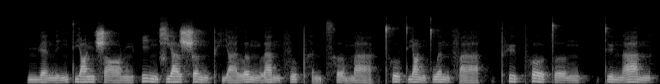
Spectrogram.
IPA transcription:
mɥɛ˨˩ni˨˦ŋt̪jɑ˦ŋ ʂɑ˨˩ŋ | i˥˨ŋɕjä˦ ʂɤ˥˨ŋpʰjä˨˩ lɤ˥˨ŋla˥˨n fu˥˨pʰə˩nt͡sʰɤ˥˨mä˥˨ | t̪ʰu˥˨t̪jɑ˥˨ŋt̪wə˥˨nfä˨˩ | pʰy˥˨ pʰo˥˨ʊ̯t̪ɤ˨˩ŋ | t̪y˨˩na˥˨n

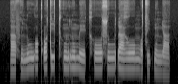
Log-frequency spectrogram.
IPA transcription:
a˨fĩ˨nuː˦ wɔ˦kʼɔ˦ti˦˨ tʰũ˦rũ˦meː˨kʰoː˦ suː˦ɗa˦ ɣoː˦ ŋɔ˨t͡si˨˦k͡pũ˨ɲa˨

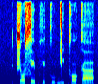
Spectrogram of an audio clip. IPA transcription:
t͡ʃɔ˨ se˨pʰɪ˨ku˨ ɡi˦kʰɔ˨ka˨

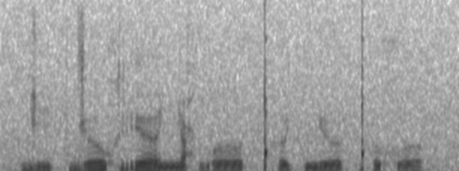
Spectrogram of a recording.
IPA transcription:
ɡiːk dʲɤːxʷrʲɜː ɲɜħɡʷɤːǃʰɵːtʲ nʲɵːǃʰɵ xʷɤ

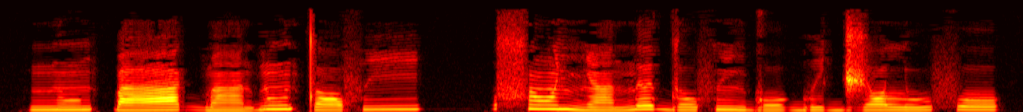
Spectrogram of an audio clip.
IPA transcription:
nũ˧ k͡paː˨˦ɡ͡bã˨ ɗũ˧tɔ˨fiː˧ | sɔ̃˦ɲã˨nə˦ do˧fĩ˦ɡo˨˦ɡʷi˧ d͡ʒɔ˧ lu˨˦fo˦

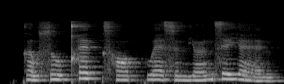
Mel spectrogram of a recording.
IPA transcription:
kɐ˨˩w so˨wkʰɛː˥k̚ t͡sʰɔː˨p̚kʷɛː˧sɵ˨n jœː˨˥nse˥j ɛː˨˩ŋ

